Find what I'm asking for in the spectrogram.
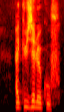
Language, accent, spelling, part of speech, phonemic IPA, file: French, France, accuser le coup, verb, /a.ky.ze l(ə) ku/, LL-Q150 (fra)-accuser le coup.wav
- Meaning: to be visibly shaken, to be visibly affected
